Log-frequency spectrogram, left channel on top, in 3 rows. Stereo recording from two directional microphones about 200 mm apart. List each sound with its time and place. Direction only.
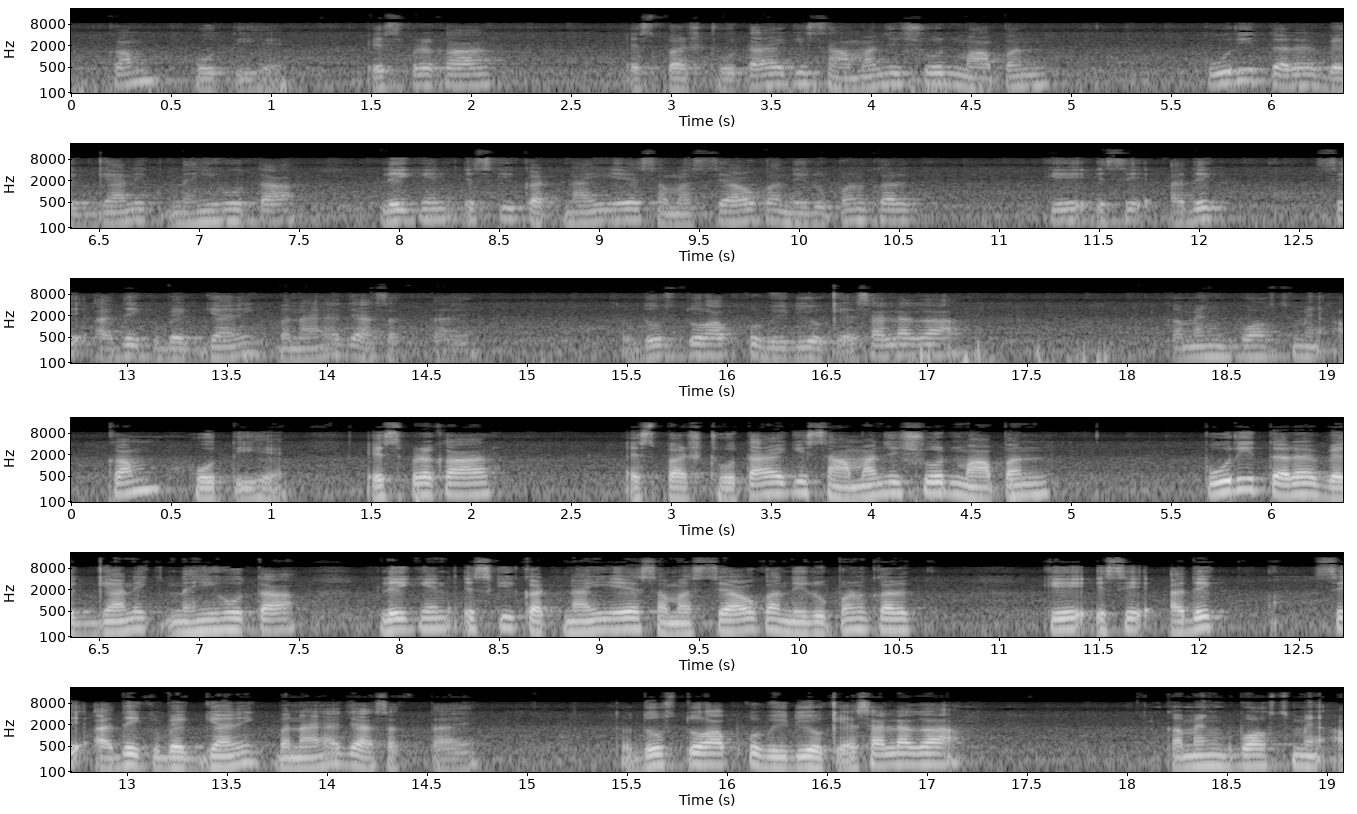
0.2 s speech: 35° right (ahead or behind)
5.8 s speech: 35° right (ahead or behind)
18.2 s speech: 35° right (ahead or behind)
